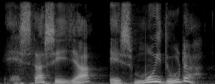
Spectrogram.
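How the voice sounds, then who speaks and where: A man's voice: fairly high pitch, very animated, slow, heavily acted. A man voicing a curious little girl in a children's storybook reading. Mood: surprised.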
